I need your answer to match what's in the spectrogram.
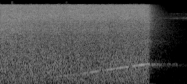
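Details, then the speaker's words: Classic Mini tapered roller bearing, cleaned and without lubrication, spun by hand unloaded: loud, dry rushing hiss with a rising whir, then an abrupt stop. "sounds very noisy because one thing there's not my only lubrication in it anymore because it's been cleaned"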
